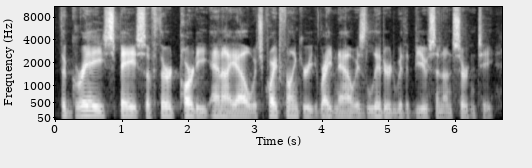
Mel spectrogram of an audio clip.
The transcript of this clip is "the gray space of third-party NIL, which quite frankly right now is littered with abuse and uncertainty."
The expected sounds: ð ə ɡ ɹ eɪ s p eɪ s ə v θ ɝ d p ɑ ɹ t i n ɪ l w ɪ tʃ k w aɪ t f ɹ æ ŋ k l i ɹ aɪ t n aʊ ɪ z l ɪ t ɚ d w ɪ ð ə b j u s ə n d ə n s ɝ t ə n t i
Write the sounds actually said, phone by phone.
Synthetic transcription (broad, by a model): ð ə ɡ ɹ eɪ s p eɪ s ə v θ ɝ d p ɑ ɹ t i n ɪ l w ɪ tʃ k w aɪ t f l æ ŋ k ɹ i ɹ aɪ t n aʊ ɪ z l ɪ t ɚ d w ɪ ð ə b j u s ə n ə n s ɝ t n t i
